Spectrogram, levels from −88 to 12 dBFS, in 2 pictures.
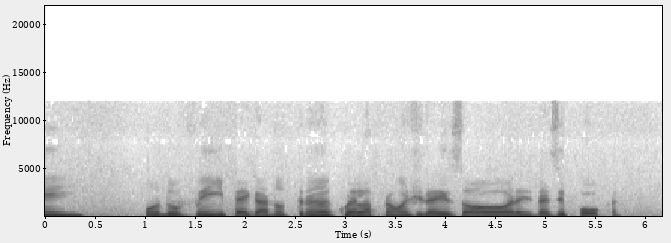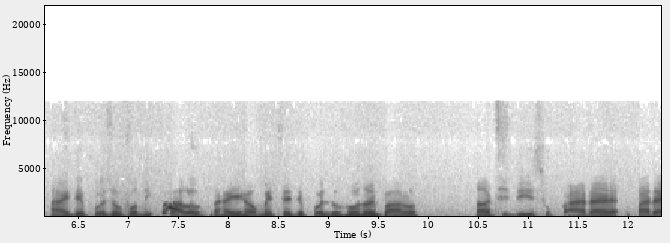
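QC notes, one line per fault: Throughout, gain pumping: gain swings about 5 dB with loud speech, likely too much input gain hitting a fast limiter.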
